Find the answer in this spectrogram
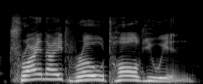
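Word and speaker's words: trinitrotoluene: It's pronounced trinitro-toluene.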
